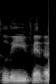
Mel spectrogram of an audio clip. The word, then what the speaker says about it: Leven: And I think it's pronounced Leaving, as in leaving without a G, released on Cooking Vinyl Records in 2001.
